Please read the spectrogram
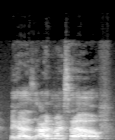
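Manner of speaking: ordinary delivery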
